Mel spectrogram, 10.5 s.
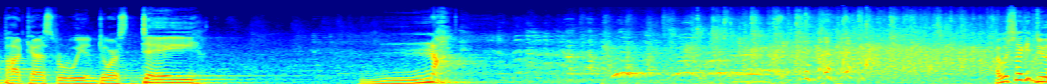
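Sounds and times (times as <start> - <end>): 
speech: 0.1 - 2.2, 3.6 - 4.7, 10.0 - 10.4
laughter: 3.0 - 9.0
audience applause: 5.8 - 10.4.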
